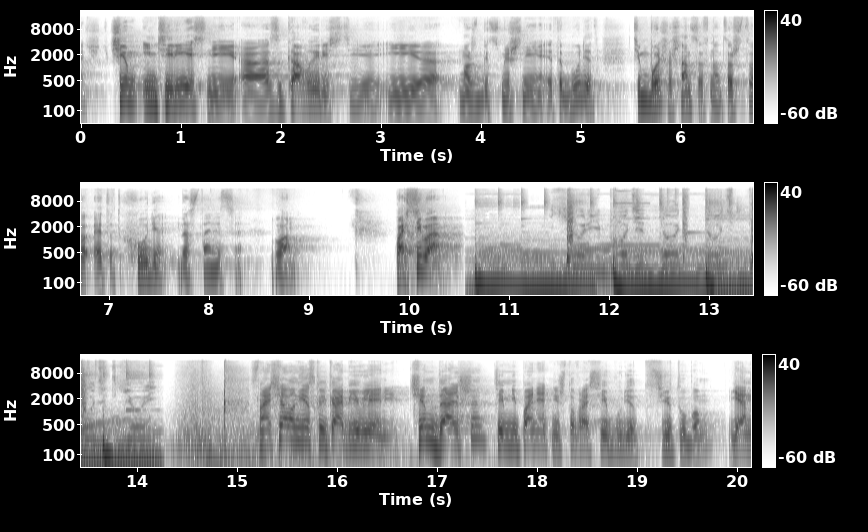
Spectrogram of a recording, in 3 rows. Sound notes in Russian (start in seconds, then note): 10.6 музыкальная заставка; 14.7 хлопок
